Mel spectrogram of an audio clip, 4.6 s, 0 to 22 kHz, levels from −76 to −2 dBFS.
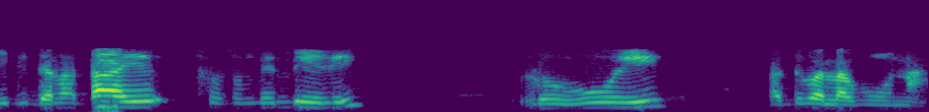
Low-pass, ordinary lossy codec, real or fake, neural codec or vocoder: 3.6 kHz; none; real; none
